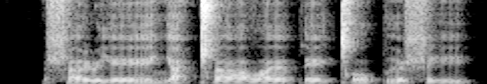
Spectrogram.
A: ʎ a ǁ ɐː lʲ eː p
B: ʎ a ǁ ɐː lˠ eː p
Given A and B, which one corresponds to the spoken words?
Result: B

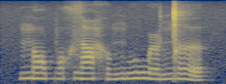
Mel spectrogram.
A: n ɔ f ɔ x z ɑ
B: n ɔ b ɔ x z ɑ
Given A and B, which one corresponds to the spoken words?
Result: B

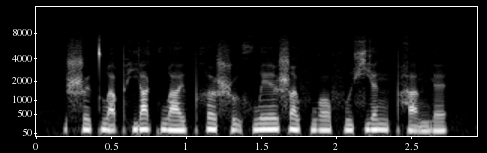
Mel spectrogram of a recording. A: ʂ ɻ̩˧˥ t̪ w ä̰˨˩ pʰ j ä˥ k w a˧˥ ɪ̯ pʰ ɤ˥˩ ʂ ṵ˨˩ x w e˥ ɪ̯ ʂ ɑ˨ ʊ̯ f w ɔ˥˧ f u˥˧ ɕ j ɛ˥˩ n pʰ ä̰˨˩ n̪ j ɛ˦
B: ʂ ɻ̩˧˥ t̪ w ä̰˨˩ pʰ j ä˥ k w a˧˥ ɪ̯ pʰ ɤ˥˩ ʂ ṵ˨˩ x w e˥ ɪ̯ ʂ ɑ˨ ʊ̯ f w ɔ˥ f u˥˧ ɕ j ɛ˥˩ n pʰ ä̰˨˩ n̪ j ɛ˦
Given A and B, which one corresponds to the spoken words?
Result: A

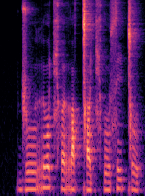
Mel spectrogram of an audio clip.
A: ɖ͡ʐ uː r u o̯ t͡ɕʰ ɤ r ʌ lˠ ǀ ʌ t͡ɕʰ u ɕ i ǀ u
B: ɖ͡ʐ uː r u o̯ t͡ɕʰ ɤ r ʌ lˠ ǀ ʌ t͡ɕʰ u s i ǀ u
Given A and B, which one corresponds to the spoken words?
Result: B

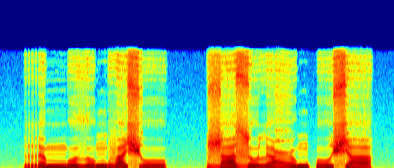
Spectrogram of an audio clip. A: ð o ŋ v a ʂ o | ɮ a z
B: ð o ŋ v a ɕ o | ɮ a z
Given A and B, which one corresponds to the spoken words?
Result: B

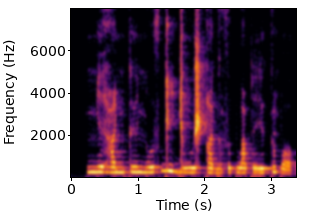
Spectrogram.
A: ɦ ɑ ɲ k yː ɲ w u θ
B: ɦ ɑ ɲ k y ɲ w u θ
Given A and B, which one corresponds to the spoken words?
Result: B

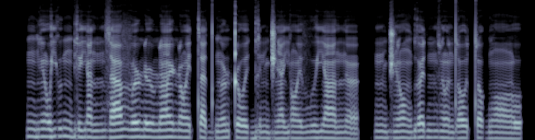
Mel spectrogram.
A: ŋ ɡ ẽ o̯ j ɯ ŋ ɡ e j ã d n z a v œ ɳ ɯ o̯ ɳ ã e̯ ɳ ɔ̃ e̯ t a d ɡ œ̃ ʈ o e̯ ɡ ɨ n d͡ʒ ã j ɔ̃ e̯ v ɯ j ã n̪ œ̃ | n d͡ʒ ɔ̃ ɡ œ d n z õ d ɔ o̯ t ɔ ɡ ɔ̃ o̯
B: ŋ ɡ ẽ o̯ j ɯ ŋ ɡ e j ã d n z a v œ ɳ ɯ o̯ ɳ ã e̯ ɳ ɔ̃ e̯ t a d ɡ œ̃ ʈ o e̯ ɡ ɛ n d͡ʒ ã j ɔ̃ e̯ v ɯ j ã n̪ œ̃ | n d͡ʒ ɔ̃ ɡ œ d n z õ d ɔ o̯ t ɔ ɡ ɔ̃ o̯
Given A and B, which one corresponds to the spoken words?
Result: A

